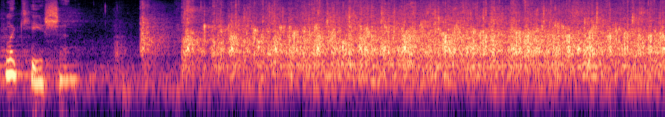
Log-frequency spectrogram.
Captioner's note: applause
